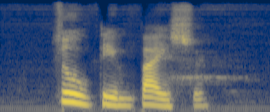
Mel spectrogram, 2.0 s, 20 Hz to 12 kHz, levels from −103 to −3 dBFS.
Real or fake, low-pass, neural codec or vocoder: fake; 10.8 kHz; codec, 32 kHz, 1.9 kbps, SNAC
